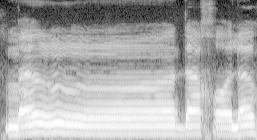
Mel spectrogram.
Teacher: نون ساکن کے بعد حروف اخفا میں سے دال آ رہا ہے، اس لیے نون کی آواز کو ناک میں چھپا کر پڑھیں گے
